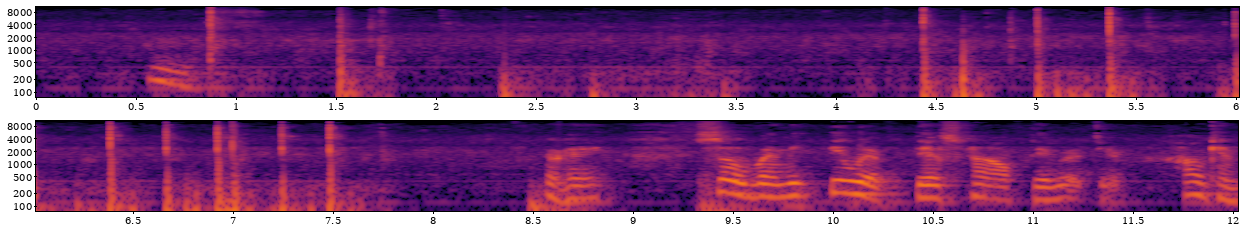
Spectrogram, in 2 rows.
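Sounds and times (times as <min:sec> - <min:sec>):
stylus tapping on pen tablet: 0:00.9 - 0:01.8, 0:04.4 - 0:07.8.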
